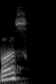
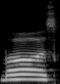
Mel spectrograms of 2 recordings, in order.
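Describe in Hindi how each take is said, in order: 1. स्वर छोटा रखा जाता है। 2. स्वर खींचकर लंबा बोला जाता है। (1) "शॉर्ट साउंड" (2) "ऐसा नहीं है"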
